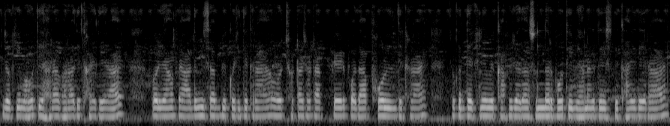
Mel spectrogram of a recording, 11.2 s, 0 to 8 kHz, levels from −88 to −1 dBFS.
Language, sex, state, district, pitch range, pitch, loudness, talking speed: Hindi, male, Bihar, Lakhisarai, 150-155 Hz, 155 Hz, -35 LUFS, 220 wpm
